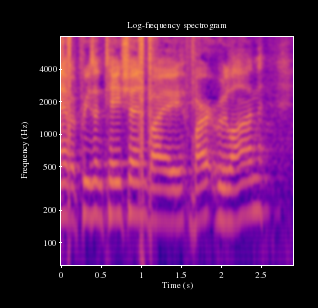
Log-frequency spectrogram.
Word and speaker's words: Rulon: We're going to have a presentation by Bart Rulon. Pronounced right?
